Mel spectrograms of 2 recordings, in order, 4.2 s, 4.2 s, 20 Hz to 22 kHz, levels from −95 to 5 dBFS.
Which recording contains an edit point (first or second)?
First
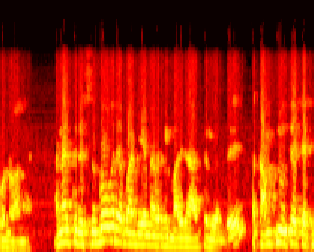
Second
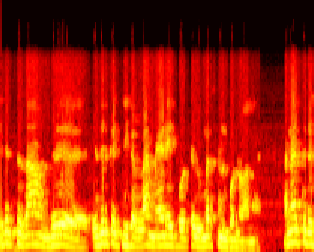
first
